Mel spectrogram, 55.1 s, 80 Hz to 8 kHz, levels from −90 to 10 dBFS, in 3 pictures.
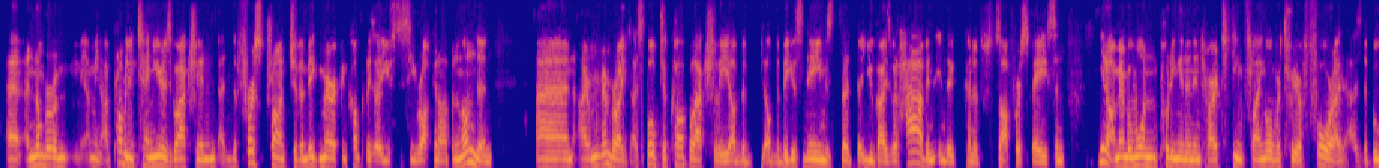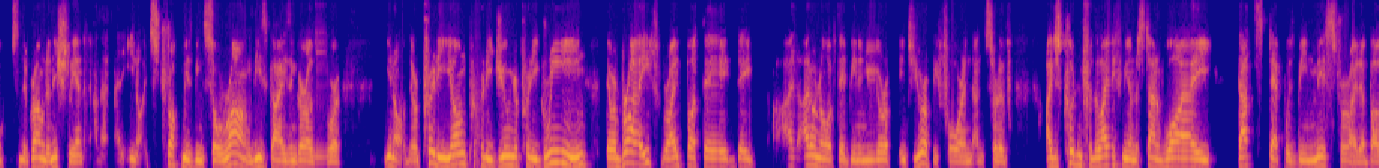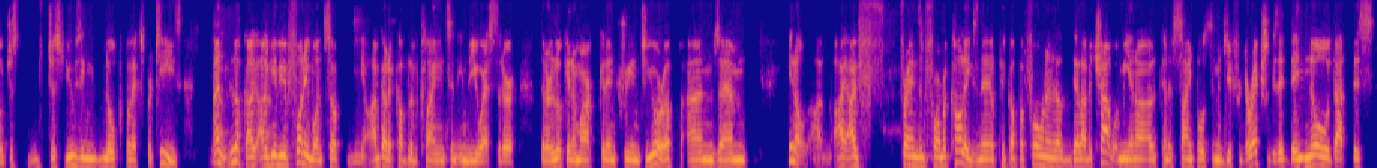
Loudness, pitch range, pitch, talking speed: -20 LUFS, 120-155 Hz, 130 Hz, 240 wpm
